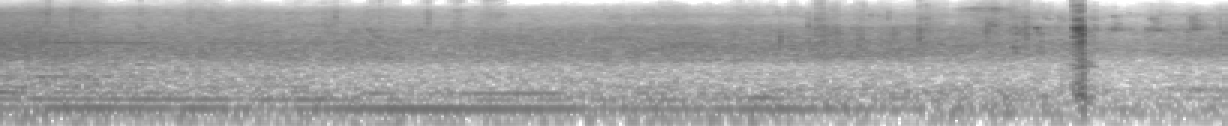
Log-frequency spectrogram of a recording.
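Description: A machine running with a steady low hum that fades over the last couple of seconds, and a single sharp knock about seven seconds in.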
